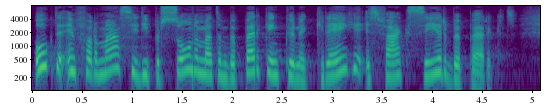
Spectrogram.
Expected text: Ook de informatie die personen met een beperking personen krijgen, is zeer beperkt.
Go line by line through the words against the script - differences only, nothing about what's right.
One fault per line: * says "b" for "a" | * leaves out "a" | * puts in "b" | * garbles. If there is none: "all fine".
* says "kunnen" for "personen"
* puts in "vaak"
